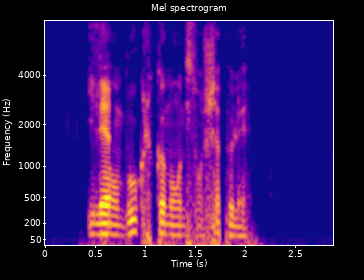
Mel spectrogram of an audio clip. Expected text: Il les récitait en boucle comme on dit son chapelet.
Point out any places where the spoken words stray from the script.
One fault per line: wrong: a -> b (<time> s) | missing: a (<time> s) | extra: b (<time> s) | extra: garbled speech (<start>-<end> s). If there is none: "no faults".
missing: récitait (0.6 s)
missing: dit (1.4 s)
